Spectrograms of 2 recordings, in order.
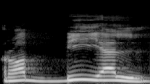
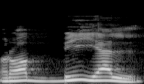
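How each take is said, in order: No difference in how they are said.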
